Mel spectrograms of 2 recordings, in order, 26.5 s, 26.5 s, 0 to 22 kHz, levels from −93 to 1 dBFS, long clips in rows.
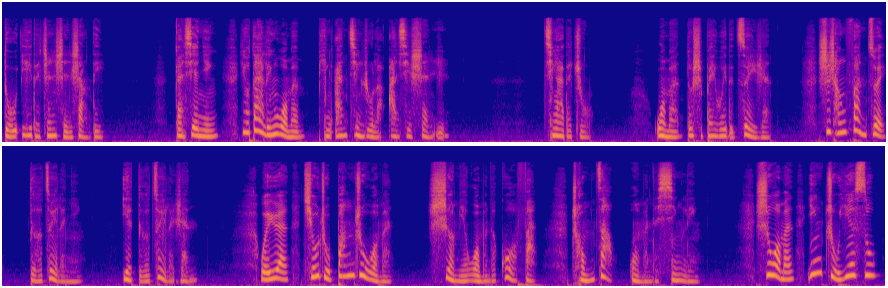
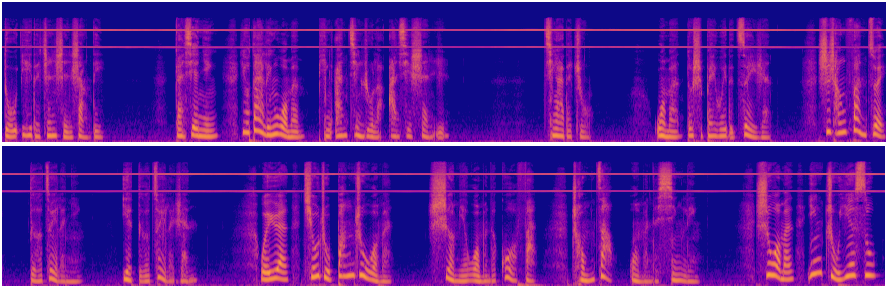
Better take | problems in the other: first | high-pitched whine; loud; throughout; 9.5 kHz, 7 dB below the speech

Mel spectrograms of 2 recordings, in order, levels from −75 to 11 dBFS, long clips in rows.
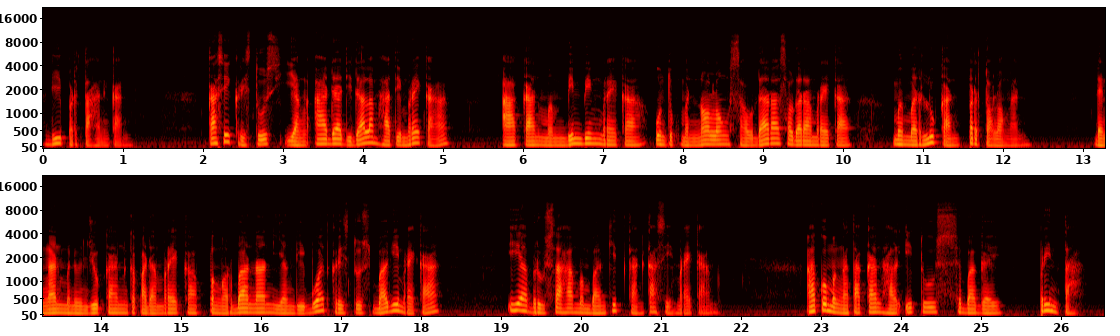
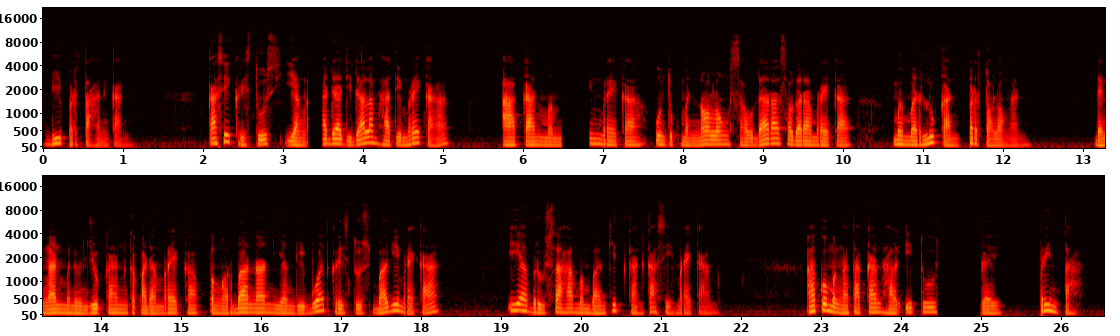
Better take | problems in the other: first | audio cutting out; at 3.5 s, at 6.5 s and at 24 s for 0.5 s

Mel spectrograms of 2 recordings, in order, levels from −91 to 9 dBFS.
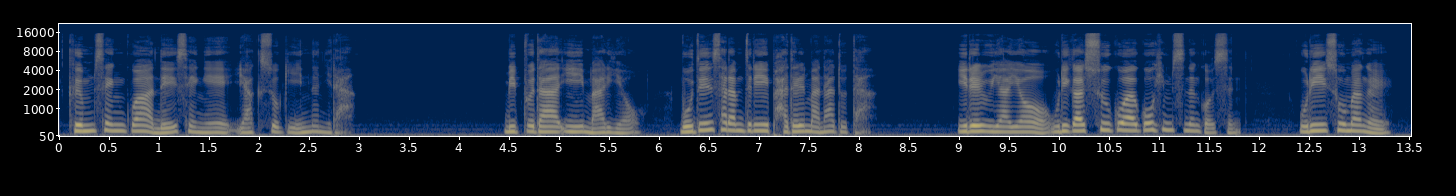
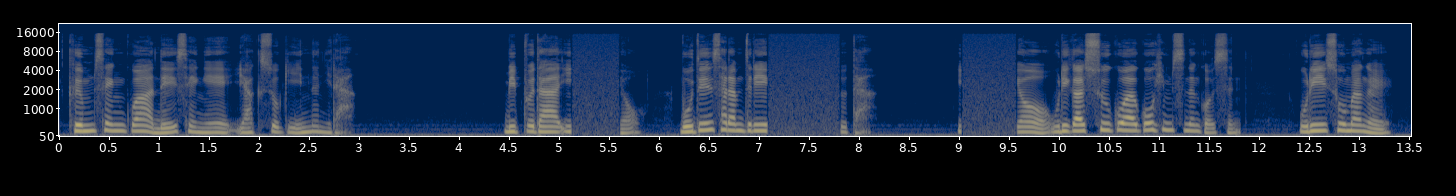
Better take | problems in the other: first | audio cutting out; at 5 s, at 7 s for 0.5 s and at 9 s for 0.5 s

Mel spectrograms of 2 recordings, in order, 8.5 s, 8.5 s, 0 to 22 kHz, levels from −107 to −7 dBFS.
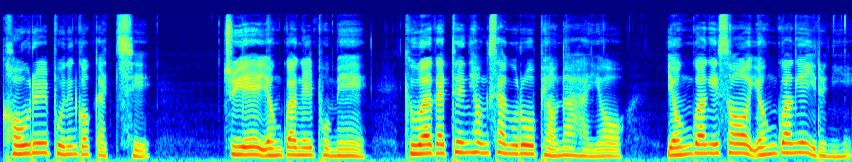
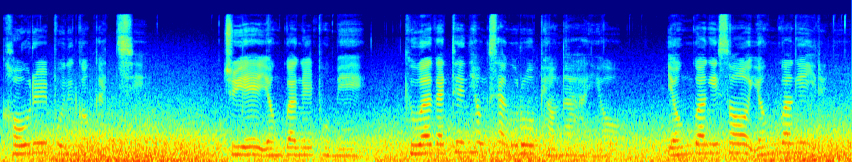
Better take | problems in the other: first | wind noise on the microphone; heavy; 3 dB below the speech

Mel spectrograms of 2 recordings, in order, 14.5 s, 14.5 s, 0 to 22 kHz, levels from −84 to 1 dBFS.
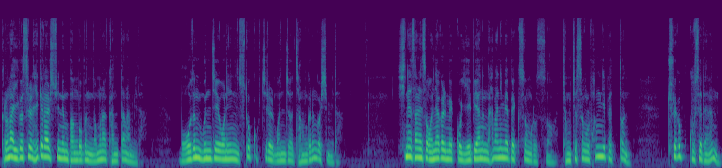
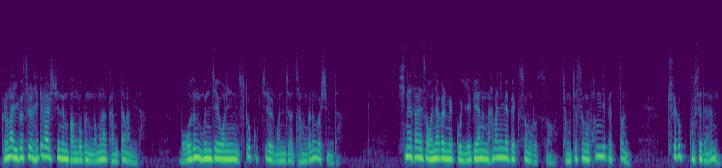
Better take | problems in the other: first | muffled; slightly; fading above 2 kHz

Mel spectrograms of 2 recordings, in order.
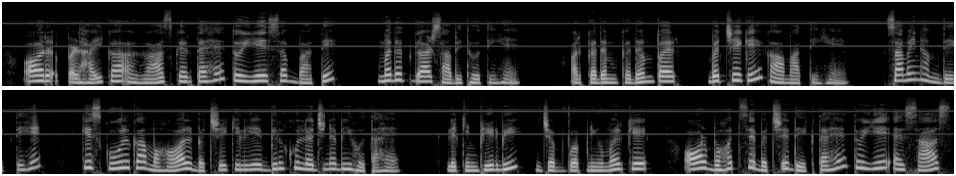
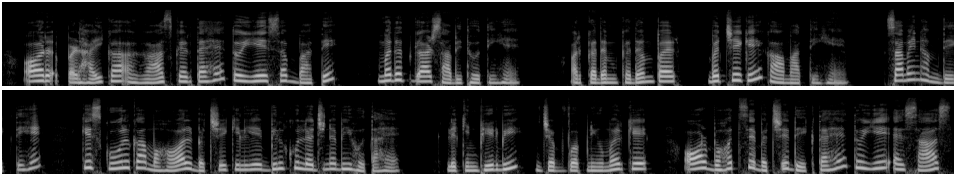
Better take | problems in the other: second | high-pitched whine; noticeable; throughout; 7.5 kHz, 20 dB below the speech

